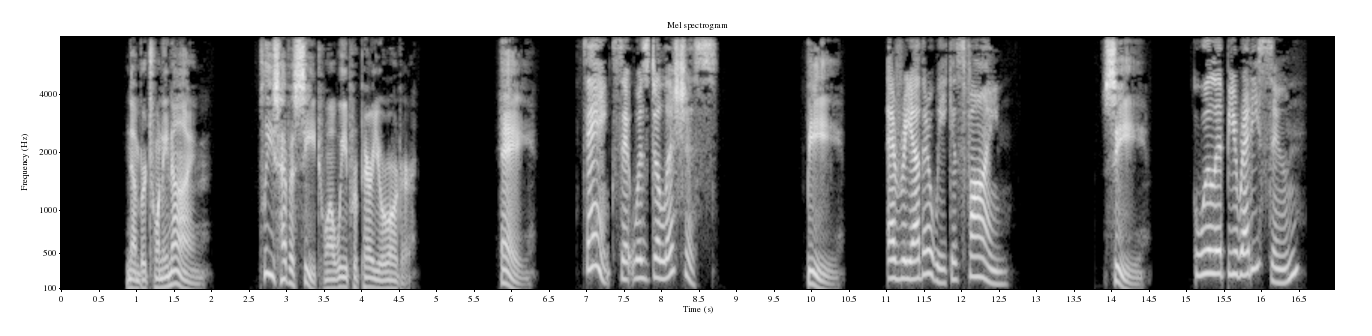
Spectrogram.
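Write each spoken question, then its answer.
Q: Please have a seat while we prepare your order.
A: C: Will it be ready soon?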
